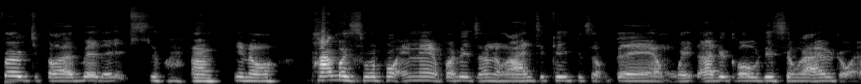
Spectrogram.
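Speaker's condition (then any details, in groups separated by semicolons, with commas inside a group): Cerebral palsy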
